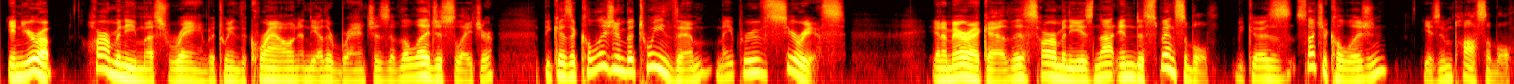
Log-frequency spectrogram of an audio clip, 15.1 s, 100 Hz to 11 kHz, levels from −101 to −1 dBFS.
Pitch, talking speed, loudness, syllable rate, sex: 145 Hz, 145 wpm, -22 LUFS, 5.6 syllables/s, male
